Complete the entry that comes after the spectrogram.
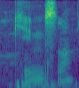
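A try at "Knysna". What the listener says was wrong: Pronounced Nizna. So the K is silent. Or Nizna.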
